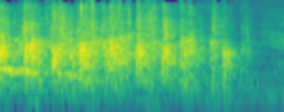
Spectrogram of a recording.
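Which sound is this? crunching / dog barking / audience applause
audience applause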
